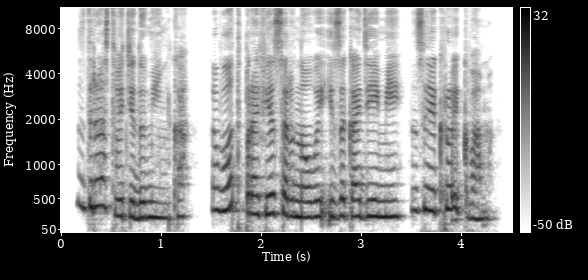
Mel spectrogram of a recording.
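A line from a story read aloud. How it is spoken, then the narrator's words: Cheerful chirping. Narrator (Russian): весело прощебетала подружка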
